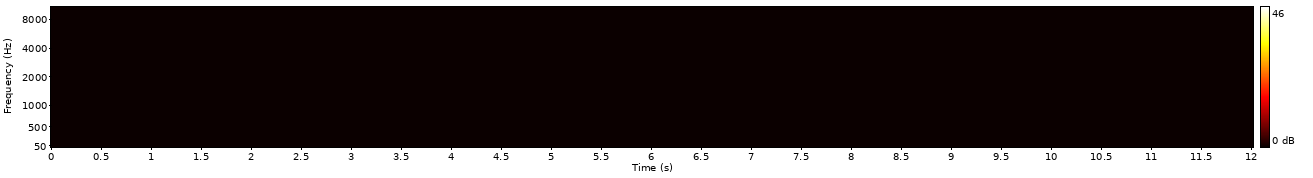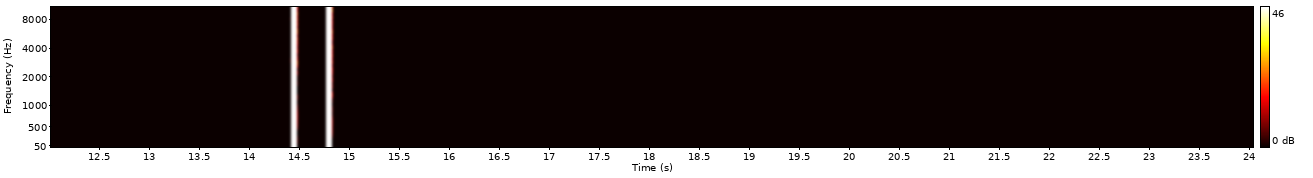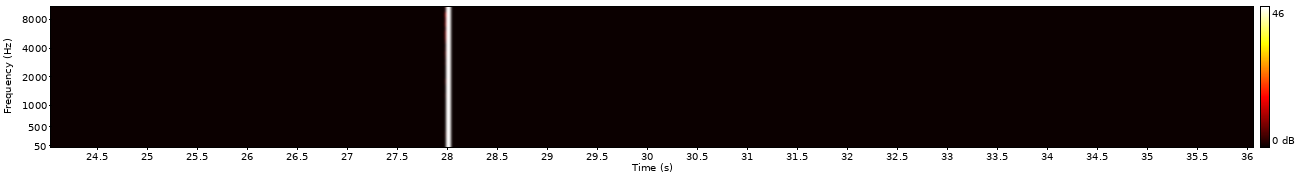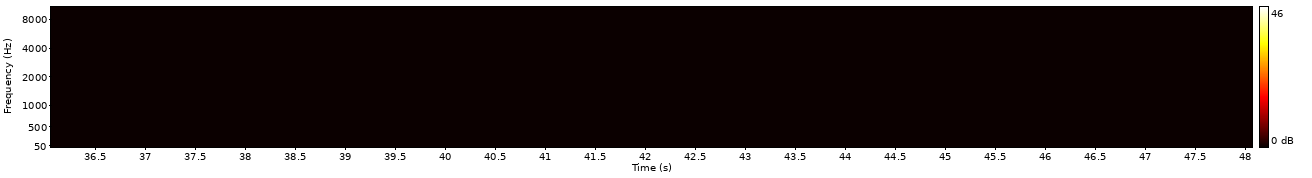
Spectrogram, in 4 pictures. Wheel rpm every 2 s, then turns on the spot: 0, 0, 0, 0, 0, 0, 0, 0, 0, 0, 0, 0, 0, 0, 0, 0, 0, 0, 0, 0, 0, 0, 0, 0.
none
